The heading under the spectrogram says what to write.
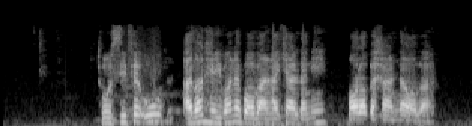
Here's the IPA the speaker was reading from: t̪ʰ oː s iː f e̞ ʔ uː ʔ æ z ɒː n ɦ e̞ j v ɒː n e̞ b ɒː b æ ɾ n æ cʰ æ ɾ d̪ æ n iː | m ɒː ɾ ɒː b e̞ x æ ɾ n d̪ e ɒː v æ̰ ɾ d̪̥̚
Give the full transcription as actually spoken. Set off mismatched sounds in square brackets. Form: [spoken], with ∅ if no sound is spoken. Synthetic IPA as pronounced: t̪ʰ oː s iː f e̞ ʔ uː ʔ æ z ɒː n ɦ e̞ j v ɒː n e̞ b ɒː [v] æ ɾ n æ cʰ æ ɾ d̪ æ n iː | m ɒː ɾ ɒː b e̞ x æ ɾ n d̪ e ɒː v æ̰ ɾ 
